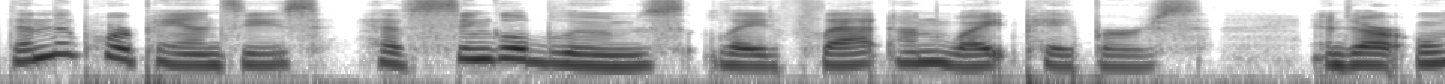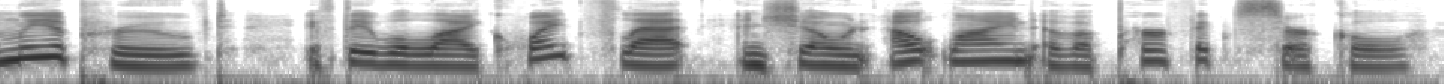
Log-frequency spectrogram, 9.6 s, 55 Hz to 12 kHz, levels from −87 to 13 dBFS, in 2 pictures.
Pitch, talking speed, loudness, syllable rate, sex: 215 Hz, 185 wpm, -19 LUFS, 5.0 syllables/s, female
